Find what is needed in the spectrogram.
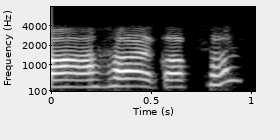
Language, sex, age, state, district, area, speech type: Assamese, female, 45-60, Assam, Jorhat, urban, conversation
